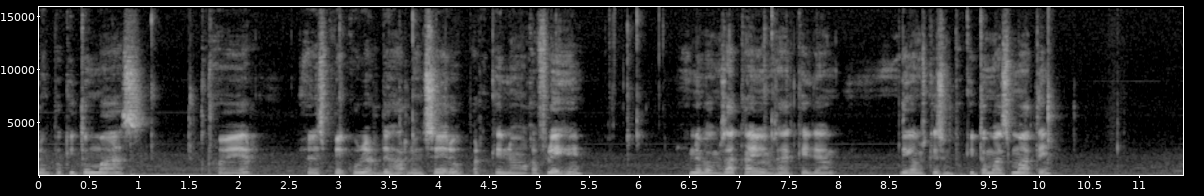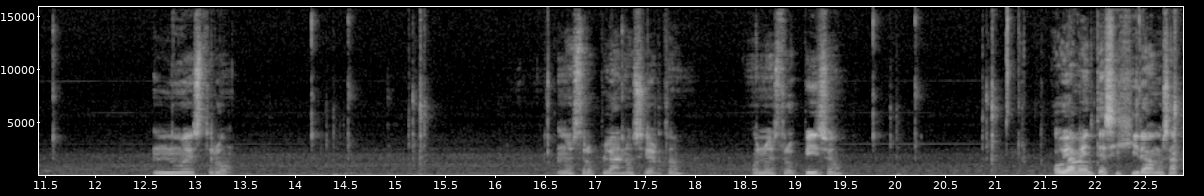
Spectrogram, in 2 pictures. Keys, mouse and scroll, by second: 3.0 shift+middle click, 5.9 click, 7.3 click, 11.6-14.2 shift+drag, 17.3-19.8 shift+drag, 20.3-22.8 shift+middle drag.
